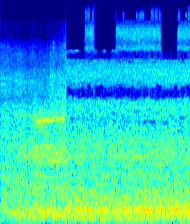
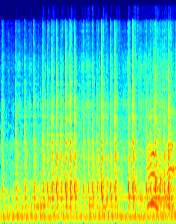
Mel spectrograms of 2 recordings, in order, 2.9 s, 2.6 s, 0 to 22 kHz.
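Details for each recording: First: Comfee 0.9 cu.ft portable washer (CLV09N1AMG) with a pretty big load, base slot slid under but left unscrewed: steady, even hum with no knocks, scrapes or rhythmic thumps; running normally so far. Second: Brand-new Comfee 0.9 cu.ft portable washer (CLV09N1AMG) on rinse: runs fine, then a rapid regular clattering thump, several beats a second; afterwards it stops at 10 minutes asking for water. Abnormal rinse noise, cause unknown; unit refunded.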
